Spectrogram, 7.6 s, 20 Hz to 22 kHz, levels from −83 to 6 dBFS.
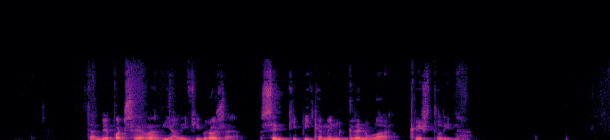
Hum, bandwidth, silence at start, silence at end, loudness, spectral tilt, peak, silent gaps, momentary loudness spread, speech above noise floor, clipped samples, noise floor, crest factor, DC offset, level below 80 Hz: none; 13 kHz; 1.1 s; 1.75 s; -31 LUFS; -5 dB/octave; -12 dBFS; none; 11 LU; 45 dB; under 0.1%; -75 dBFS; 20 dB; under 0.1%; -78 dBFS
